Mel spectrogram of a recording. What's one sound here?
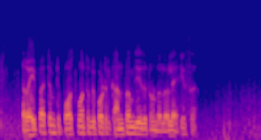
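A middle-aged man speaks with emphasis, close by.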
